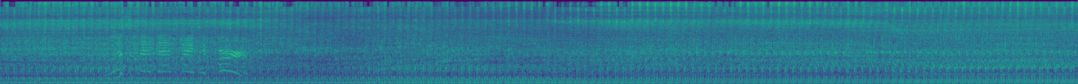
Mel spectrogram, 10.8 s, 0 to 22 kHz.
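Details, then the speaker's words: Massey Ferguson 35 three-cylinder diesel, sat in woods 20+ years with engine frozen from water, first run after freeing it: steady, even idle with a regular low thump; fuel leak noted, burning off oil, runs smoothly. "got a lot of fuel leak motor sounds good I don't have any water in so I got to shut it off here"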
